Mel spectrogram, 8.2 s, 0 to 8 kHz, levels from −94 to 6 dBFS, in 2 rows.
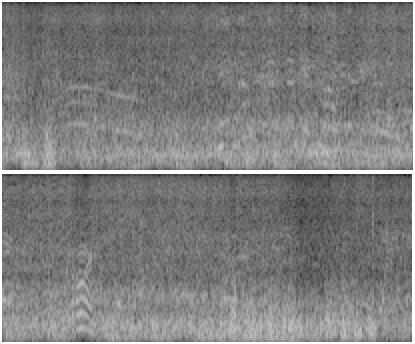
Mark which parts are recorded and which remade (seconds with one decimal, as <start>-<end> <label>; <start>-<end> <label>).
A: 0.0-2.2 recorded; 2.2-3.3 remade; 3.3-8.2 recorded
